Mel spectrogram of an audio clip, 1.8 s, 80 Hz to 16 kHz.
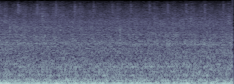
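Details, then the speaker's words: Classic Plymouth Barracuda convertible V8 bought from a salvage auction, with a new oil filter: warm idle with a deep, even burble, no knocks or misses; runs smoothly. "Listen to this thing pur though."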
